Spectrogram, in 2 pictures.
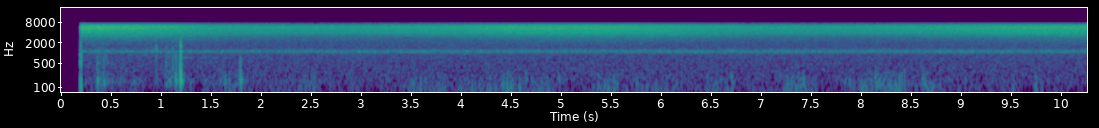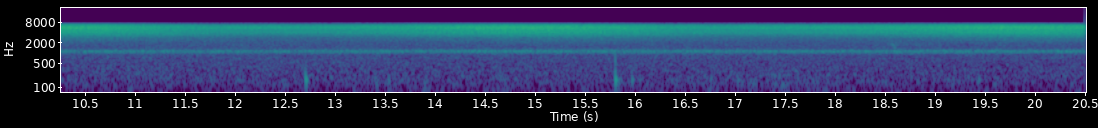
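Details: Countless Magicicada tredecassini of Brood XIX, 13-year cicadas, with M. tredecim behind, at Tyler Bend Park near Marshall, Arkansas, May 30, 2011, merge into a high sizzling buzz swelling and fading roughly every five seconds over a faint lower drone.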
